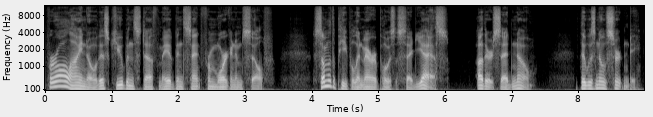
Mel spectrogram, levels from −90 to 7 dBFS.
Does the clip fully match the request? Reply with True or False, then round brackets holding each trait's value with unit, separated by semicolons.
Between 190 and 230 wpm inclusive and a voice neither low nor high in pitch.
False (195 wpm; 105 Hz)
